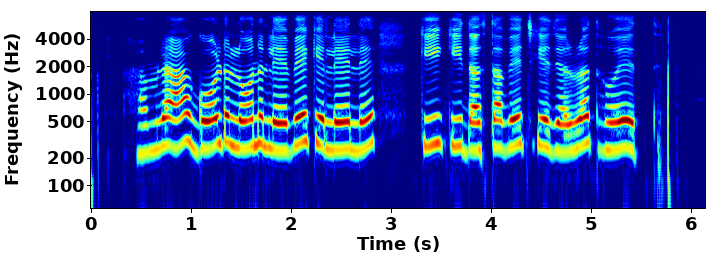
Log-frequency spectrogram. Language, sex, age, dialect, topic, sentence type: Magahi, female, 25-30, Western, banking, question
